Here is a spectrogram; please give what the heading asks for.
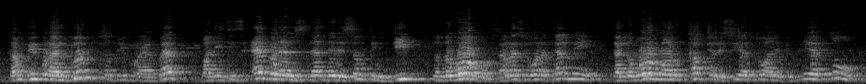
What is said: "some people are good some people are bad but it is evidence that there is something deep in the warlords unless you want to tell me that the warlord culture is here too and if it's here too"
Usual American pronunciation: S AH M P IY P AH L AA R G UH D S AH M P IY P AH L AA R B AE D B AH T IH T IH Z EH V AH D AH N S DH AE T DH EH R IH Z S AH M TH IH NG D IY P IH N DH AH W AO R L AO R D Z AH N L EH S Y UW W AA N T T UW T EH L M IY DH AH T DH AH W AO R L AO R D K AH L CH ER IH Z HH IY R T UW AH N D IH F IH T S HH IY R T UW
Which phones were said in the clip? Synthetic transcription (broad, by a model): S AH M P IY P AH L AA R G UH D S AH M P IY P AH L AA R B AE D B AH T IH T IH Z EH V AH D AH N S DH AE T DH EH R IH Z S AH M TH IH NG D IY P IH N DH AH W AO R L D S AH L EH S Y UW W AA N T T UW T EH L M IY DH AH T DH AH W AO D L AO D K AH L CH ER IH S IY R T UW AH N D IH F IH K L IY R T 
